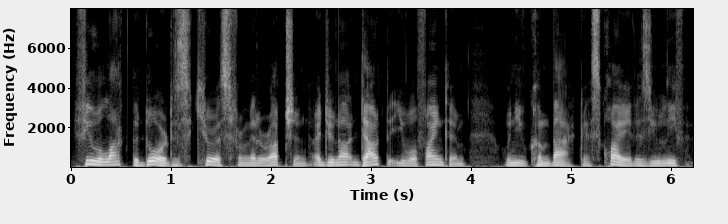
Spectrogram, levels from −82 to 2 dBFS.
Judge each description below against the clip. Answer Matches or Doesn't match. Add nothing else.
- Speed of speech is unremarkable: Doesn't match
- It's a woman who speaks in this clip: Doesn't match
